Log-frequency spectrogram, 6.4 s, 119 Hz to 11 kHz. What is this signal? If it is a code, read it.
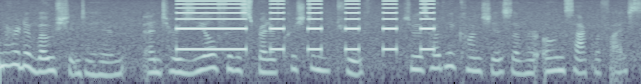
Beep code, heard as beeps from a small speaker, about 780 Hz, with speech in English. 1 long, 5 short.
